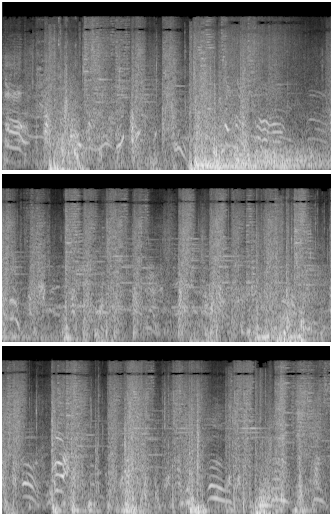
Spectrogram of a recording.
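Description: Men shout and grunt as they fight.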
